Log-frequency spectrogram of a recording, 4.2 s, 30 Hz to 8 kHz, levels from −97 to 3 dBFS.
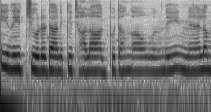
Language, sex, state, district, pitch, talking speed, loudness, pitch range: Telugu, female, Andhra Pradesh, Anantapur, 235 Hz, 100 wpm, -16 LUFS, 230-245 Hz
